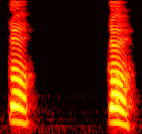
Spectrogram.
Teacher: You block it at the velar region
